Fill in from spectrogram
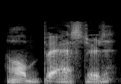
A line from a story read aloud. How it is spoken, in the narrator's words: the judge murmured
